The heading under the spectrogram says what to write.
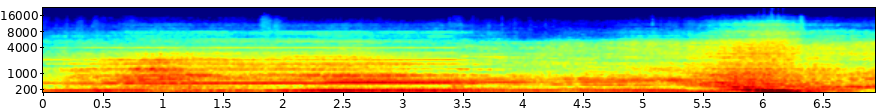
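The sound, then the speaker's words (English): A recorded sound effect of a plane going over, triggered by a sensor as visitors enter an aviation exhibit evoking the 1940s: a steady, droning engine roar with layered humming tones that swell louder near the end as the pitch bends downward, and no voices. “So, as you may hear in the background, that's the sound effect of a plane going over.”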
